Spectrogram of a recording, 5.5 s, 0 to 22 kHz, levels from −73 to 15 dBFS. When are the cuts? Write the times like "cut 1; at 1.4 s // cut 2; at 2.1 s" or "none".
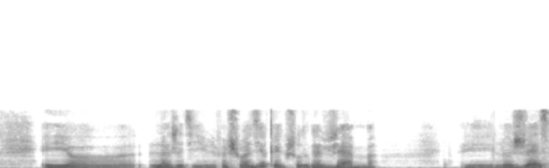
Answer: cut 1; at 4.5 s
